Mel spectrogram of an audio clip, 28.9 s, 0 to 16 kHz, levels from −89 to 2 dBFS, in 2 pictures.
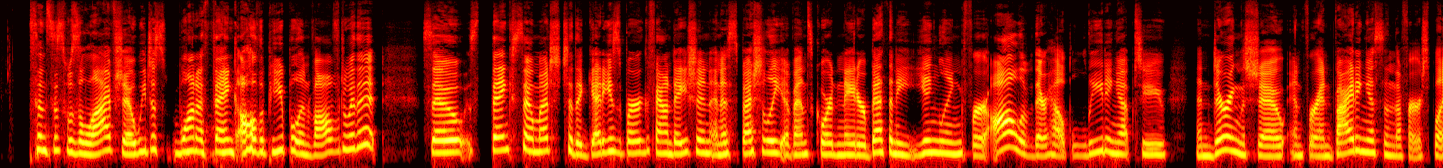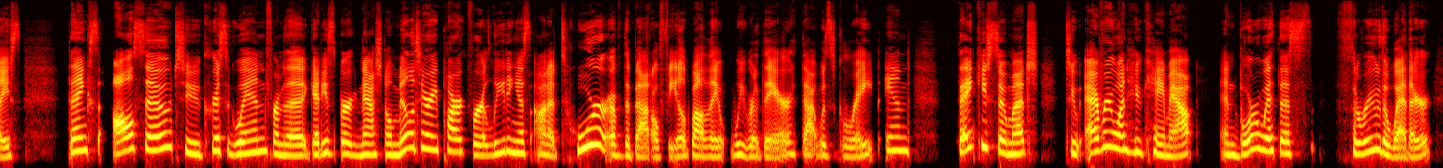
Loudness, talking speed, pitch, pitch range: -20 LUFS, 200 wpm, 230 Hz, 205-270 Hz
